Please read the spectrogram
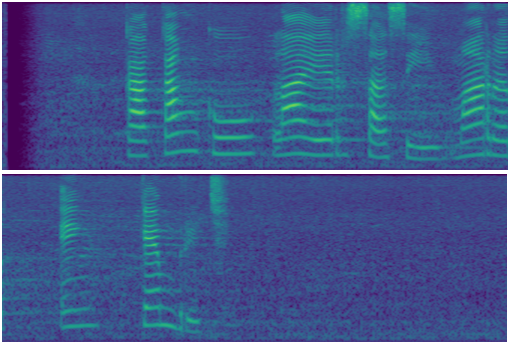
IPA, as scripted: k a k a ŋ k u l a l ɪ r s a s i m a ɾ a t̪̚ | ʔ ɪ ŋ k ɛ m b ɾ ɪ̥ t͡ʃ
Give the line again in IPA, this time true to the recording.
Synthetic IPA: k a k a ŋ k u l a ɪ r s a s i m a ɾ ə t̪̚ | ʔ ɪ ŋ k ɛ m b ɾ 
